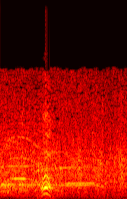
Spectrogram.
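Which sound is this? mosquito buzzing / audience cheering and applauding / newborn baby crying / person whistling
audience cheering and applauding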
